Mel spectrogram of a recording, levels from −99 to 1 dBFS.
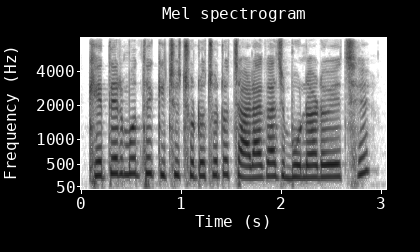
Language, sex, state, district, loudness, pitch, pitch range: Bengali, female, West Bengal, Cooch Behar, -16 LUFS, 275 Hz, 250-300 Hz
